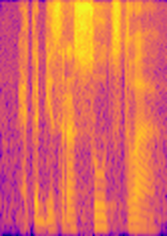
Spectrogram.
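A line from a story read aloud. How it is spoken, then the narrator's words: Plain. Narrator (Russian): ответил рассудок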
